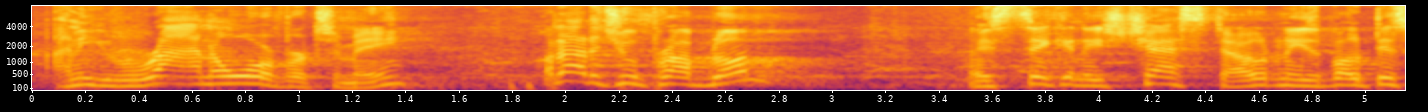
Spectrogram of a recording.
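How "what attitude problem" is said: higher, squaring up, mock tough guy; a hint of a cocky hard man; bouncy castle man squares up to him, mock tough; aggressive comeback.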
